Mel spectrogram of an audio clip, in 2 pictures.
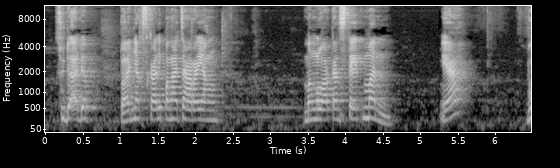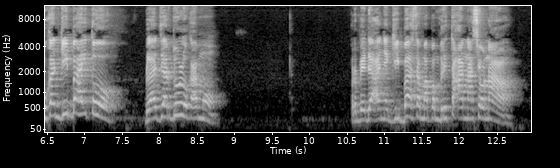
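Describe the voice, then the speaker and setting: A woman's high-pitched voice at a moderate pace, with ordinary pitch variation, very even loudness, long and frequent pauses, and audible room echo. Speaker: live streamer. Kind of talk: heated live stream argument. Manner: loud, raised voice.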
